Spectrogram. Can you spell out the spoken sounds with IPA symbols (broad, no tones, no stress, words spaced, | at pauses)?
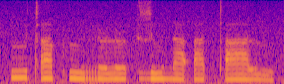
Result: ɯtʼa pʰɯrə˞lə˞θ zɯnaʔa tʼalɯ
